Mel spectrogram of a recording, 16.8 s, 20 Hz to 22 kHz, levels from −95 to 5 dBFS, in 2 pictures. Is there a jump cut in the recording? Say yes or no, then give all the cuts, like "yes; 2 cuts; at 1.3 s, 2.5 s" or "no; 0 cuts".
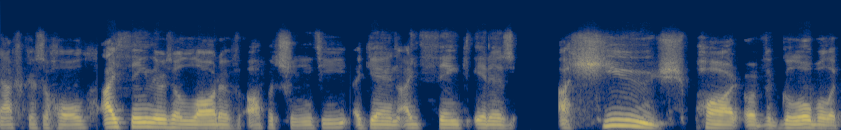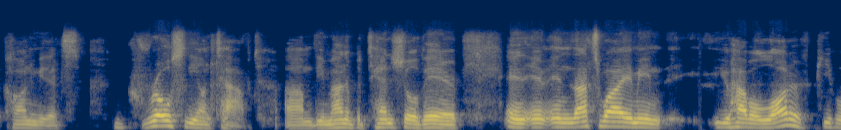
yes; 2 cuts; at 1.0 s, 3.5 s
